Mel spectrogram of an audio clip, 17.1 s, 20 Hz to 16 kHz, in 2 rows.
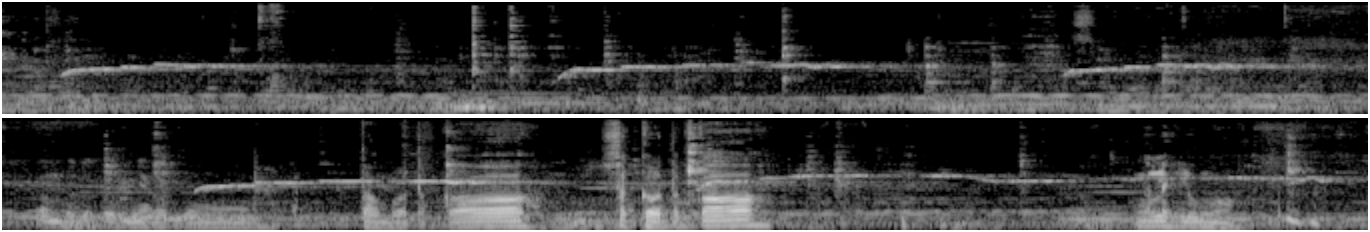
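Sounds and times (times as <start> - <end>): cutlery and glassware clinking: 0.0 - 17.0
whistle-like background music: 0.0 - 17.0.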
